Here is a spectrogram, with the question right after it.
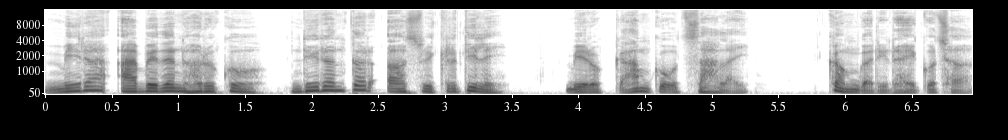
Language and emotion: Nepali, sad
